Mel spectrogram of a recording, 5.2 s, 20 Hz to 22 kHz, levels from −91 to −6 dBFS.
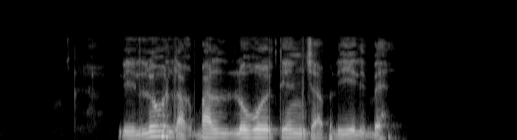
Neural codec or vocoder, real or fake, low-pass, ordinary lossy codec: codec, 16 kHz, 8 kbps, FunCodec, trained on Chinese and English, 25 frames a second; fake; 7.2 kHz; MP3, 48 kbps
